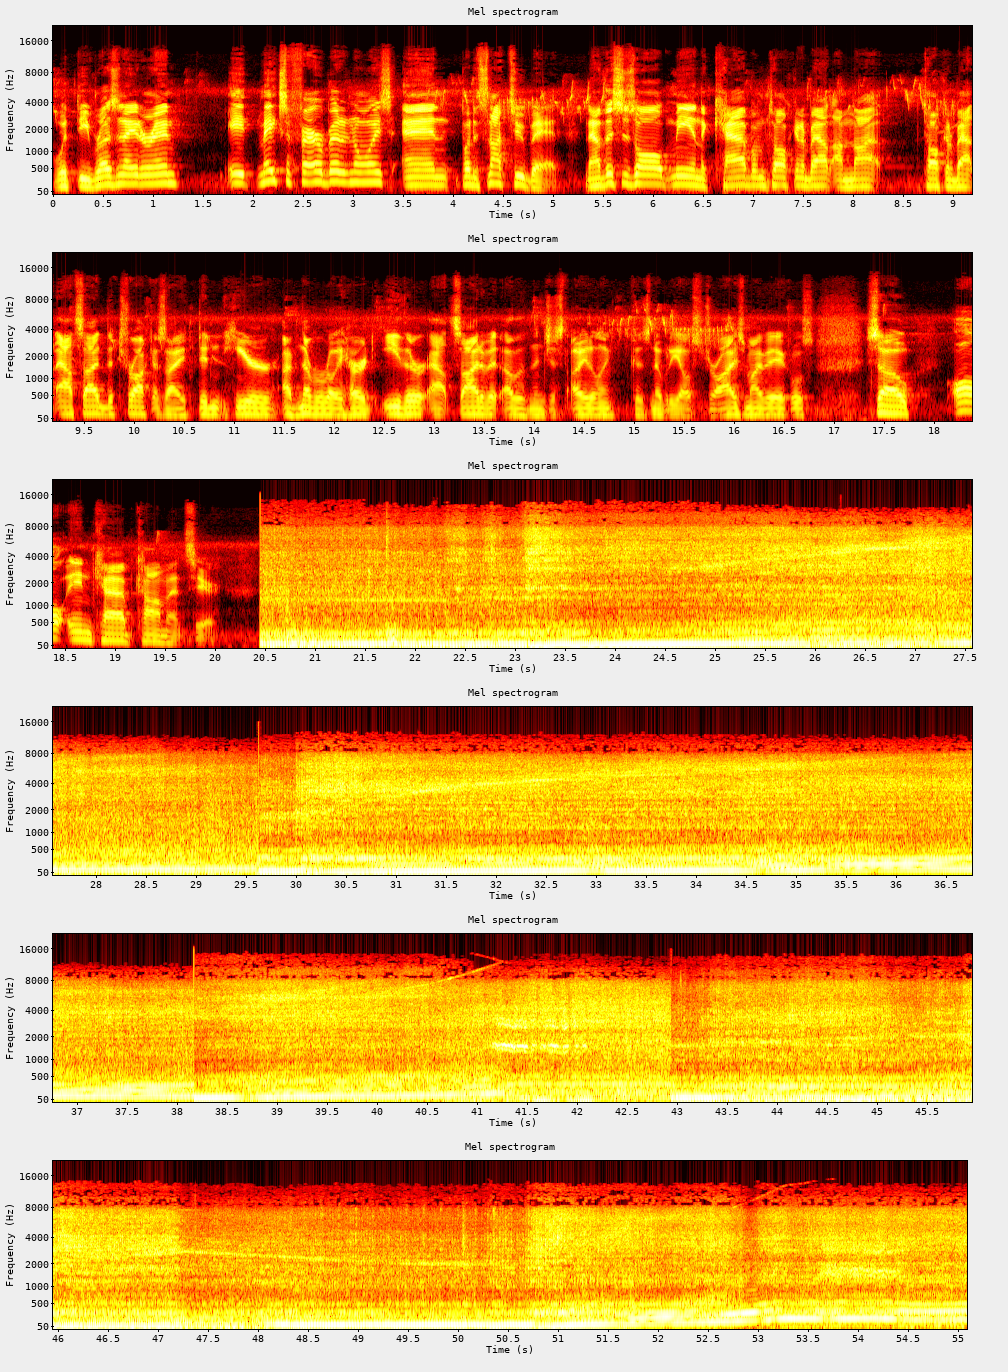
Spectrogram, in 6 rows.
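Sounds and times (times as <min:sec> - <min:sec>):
diesel pickup accelerating: 0:20.4 - 0:55.0
rising whistle: 0:23.5 - 0:36.2, 0:38.1 - 0:51.4.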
